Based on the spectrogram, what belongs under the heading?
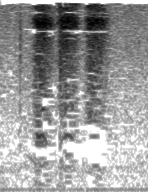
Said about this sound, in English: That were me sniffing. That were the breeze.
